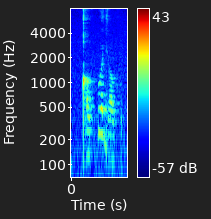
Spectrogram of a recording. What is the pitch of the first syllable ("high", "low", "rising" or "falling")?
low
